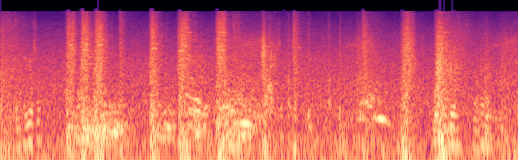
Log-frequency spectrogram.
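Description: Metal weapons clash and thud in a fight.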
